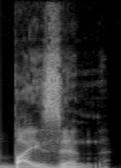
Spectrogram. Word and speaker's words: Bison: bison is usable but then North Dakota state is the bisen and that's with a z ah even though it's spelled b s o n so classic octopi situation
